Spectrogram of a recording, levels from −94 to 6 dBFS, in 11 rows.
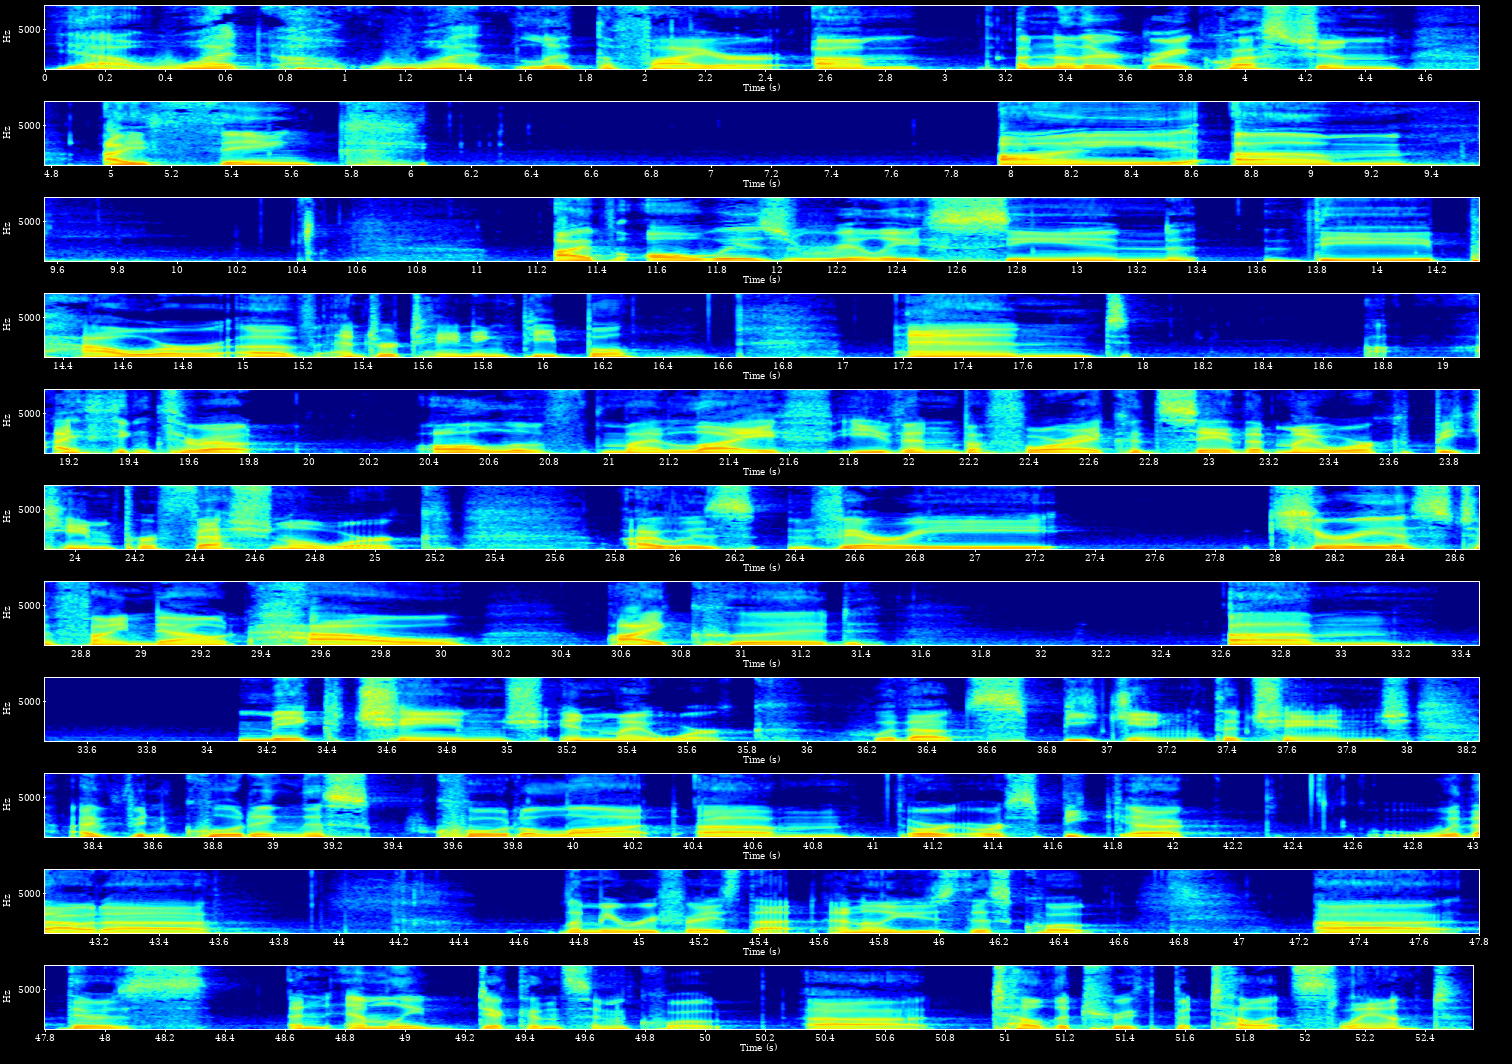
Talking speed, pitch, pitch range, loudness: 115 wpm, 120 Hz, 110-135 Hz, -24 LUFS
